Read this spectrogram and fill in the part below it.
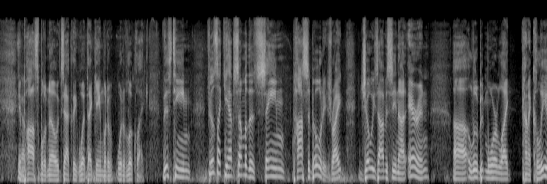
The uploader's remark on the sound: LIVE from the LA Chargers Training Camp! Live from Costa Mesa, California!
